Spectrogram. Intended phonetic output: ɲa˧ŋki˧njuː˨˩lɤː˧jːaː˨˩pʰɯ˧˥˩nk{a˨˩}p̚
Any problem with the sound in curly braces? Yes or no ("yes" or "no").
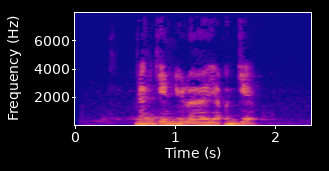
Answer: yes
